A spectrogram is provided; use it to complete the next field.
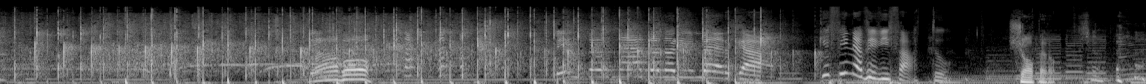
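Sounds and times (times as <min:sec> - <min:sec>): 
applause: 0:00.0 - 0:08.5
speech: 0:03.1 - 0:03.8, 0:08.2 - 0:11.4.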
